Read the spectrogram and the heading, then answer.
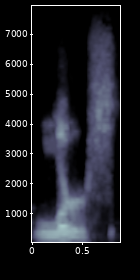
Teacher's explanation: around here, it is pronounced lurs, as if there is an R in there · Term: R sound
